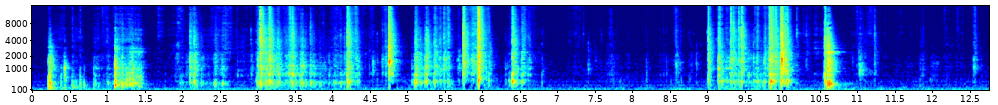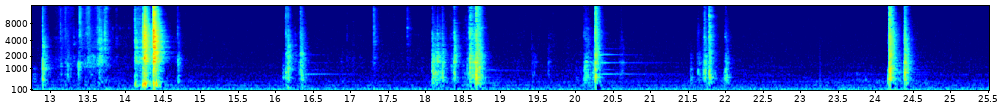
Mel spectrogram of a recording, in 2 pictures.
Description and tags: I opened a box, went through the cassette tapes, took one out, took the tape out of the plastic box, inserted it in the cassette player, pressed play, then pressed stop. Mono recording.
play, tapes, cassette, stop, foley, mono, player, tape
